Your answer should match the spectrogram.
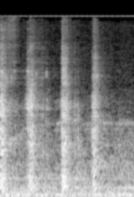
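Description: A person chewing a tortilla chip dipped in guacamole, with faint crunches about twice a second.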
